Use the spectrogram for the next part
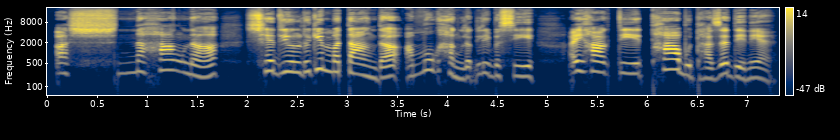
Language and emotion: Manipuri, disgusted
